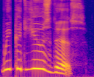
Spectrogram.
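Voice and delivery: high, loud, drawn-out plea; pleading protest. Acted. Husband defending his purchase to wife, protesting. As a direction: insist on it, stretching the words.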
